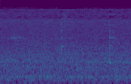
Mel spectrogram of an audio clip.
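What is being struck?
Nothing is struck.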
